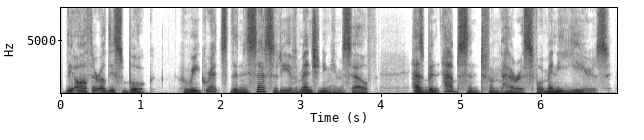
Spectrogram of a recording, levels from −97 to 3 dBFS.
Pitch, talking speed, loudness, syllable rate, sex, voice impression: 120 Hz, 175 wpm, -18 LUFS, 5.1 syllables/s, male, masculine, very adult-like, slightly thick, slightly muffled, cool, slightly sincere, slightly calm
